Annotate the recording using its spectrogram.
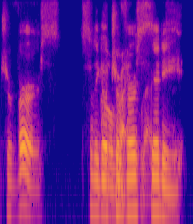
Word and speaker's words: Traverse: So how do you say Traverse City, Michigan when you say it? – Traverse, just like you did, Traverse City.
